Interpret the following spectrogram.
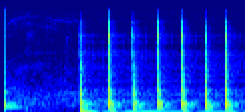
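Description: A quick run of sharp knocks on a hard surface, about four a second, starting just under a second in.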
